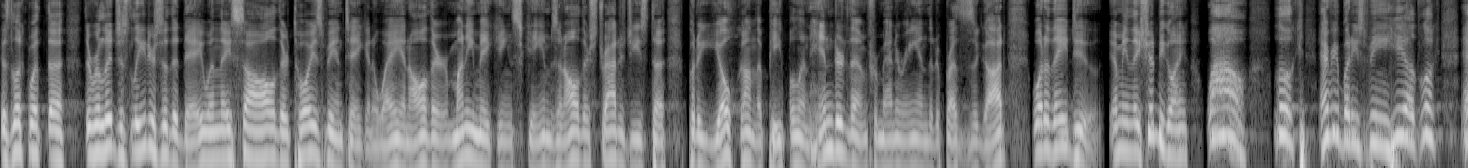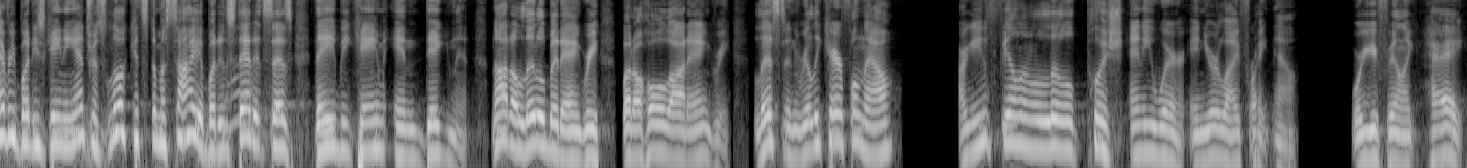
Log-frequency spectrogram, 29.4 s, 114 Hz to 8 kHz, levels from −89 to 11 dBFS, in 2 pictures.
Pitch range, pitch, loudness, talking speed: 130-195 Hz, 160 Hz, -15 LUFS, 215 wpm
